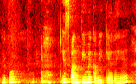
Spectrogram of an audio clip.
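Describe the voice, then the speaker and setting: A woman teacher explaining a poem line by line. She asks questions and answers them herself, and she slows down for the poem lines. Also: medium pitch, steady tone, warm tone, echoey room. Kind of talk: Hindi poem explanation lesson.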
